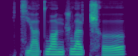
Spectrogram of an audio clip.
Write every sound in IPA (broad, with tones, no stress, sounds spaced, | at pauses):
t͡ɕ j ä˧˥ t̪ w ɑ˥ ŋ ʂ w ä˥ ʈ͡ʂʰ ɤ˧˥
